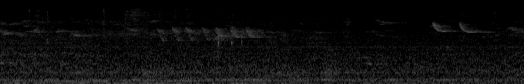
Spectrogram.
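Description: Faint birds chirping over a steady low background hum: a quick run of short high chirps, then two downward-sweeping calls near the end.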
